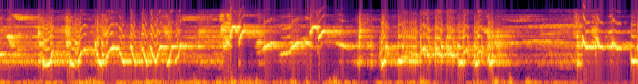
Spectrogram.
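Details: White-rumped shama, wild-type, singing to draw out a rival: fast sequences of rapidly repeated looping whistles, chattering bursts and sliding notes, continuous and loud, low thumps beneath.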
